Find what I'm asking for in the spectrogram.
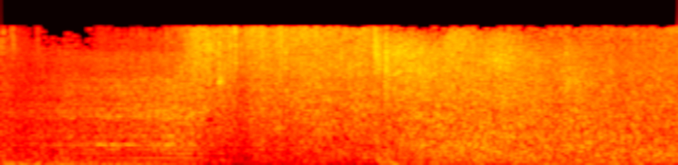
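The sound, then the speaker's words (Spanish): Heavy rain pours down at night in a loud, unbroken hiss that fills the whole stretch with a low rumble beneath, with no voices. “entonces comienza a llover”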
